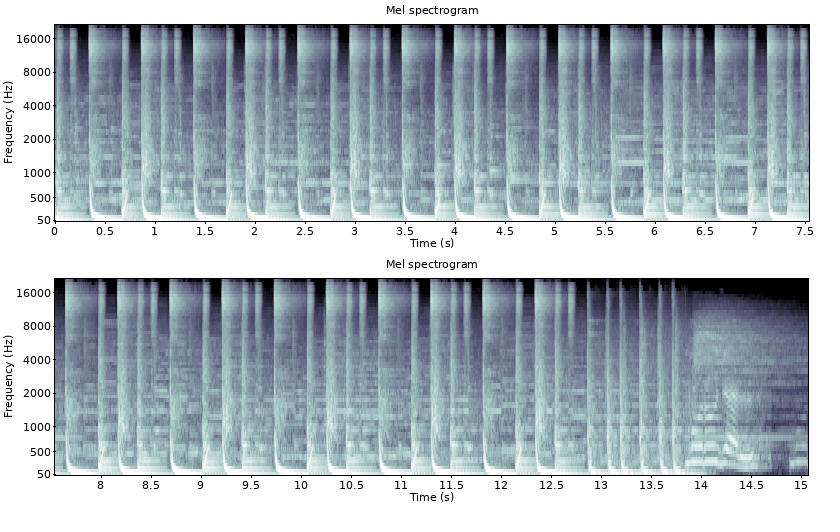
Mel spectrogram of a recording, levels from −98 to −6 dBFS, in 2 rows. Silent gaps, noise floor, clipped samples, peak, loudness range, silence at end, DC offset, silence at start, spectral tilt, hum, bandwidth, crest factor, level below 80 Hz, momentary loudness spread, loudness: none; -30 dBFS; 0.5%; 0 dBFS; 1 LU; 0 s; under 0.1%; 0 s; -5.5 dB/octave; none; over 20 kHz; 8 dB; -14 dBFS; 4 LU; -10 LUFS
